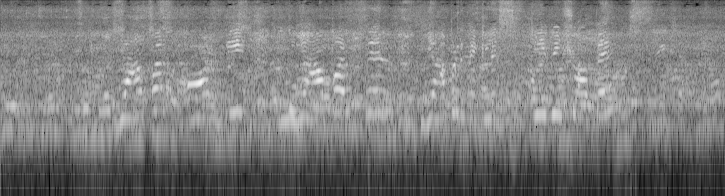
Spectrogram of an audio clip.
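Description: A boy talks close by with animation.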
